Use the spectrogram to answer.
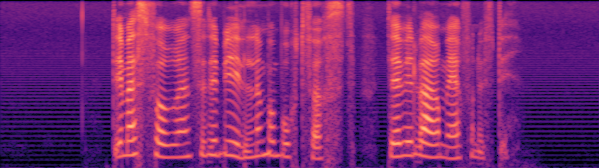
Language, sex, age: Norwegian, female, 21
